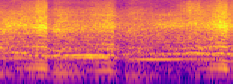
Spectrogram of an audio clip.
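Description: Race cars circle the USA Speedway oval in a SARA Button Box Shop Super Series race, engines roaring loud and close in a continuous high-revving drone with shifting pitch as they pass.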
